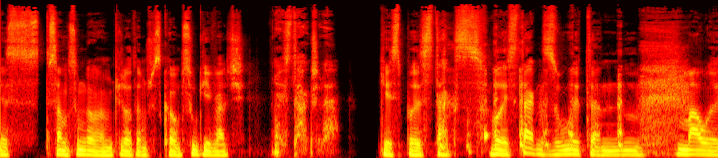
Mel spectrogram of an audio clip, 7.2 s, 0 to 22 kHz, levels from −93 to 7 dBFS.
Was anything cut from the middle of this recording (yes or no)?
no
